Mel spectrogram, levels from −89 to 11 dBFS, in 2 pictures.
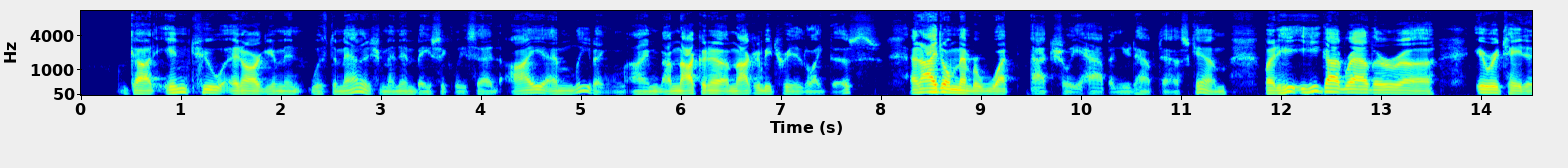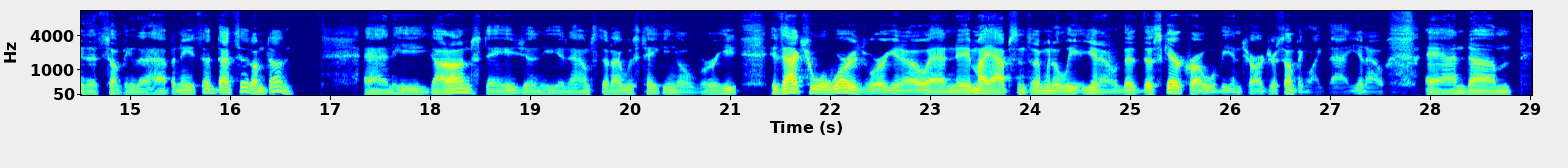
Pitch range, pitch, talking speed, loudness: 85-105 Hz, 90 Hz, 200 wpm, -30 LUFS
